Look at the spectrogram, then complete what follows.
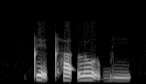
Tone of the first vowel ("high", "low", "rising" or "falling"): falling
